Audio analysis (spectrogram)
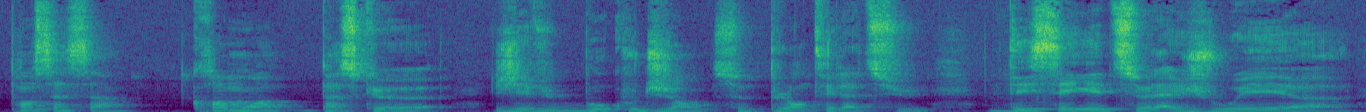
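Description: A man from France talks straight to the listener in a chatty, direct monologue. His voice sits at an ordinary middle pitch. The room around him echoes noticeably. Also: unhurried. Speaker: podcast host. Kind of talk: casual advice monologue.

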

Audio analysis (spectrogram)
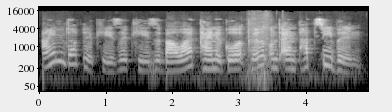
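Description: A text-to-speech female voice reading out translated text in an even, synthetic way. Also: lowish voice, slow. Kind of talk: flat machine readout of translated text.

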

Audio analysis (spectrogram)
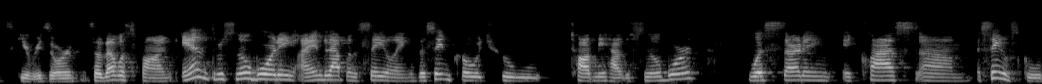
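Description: A woman in her late twenties from Russia with a Russian accent, a guest telling stories in a relaxed way with many fillers. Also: lowish voice, dull audio. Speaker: guest, company founder. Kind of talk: interview answers.

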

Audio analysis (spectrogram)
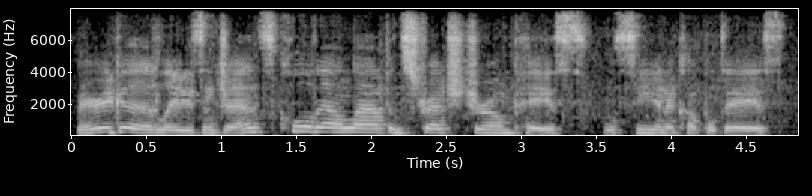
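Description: A woman voicing a loud, foul-mouthed, demanding old combat trainer who barks commands in an audiobook. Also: mid-range voice, a little fast, highs cut off, a little hiss or hum, lightly acted. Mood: commanding. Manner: barking commands. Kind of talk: acted audiobook dialogue.

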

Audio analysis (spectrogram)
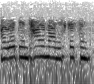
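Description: A high-pitched, prim and insistent secretary played by a woman in an old radio drama. She speaks with urgent emphasis and is easily agitated. The recording is old and clearly noisy. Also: flat delivery, moderate pace, muffled recording, natural voice.

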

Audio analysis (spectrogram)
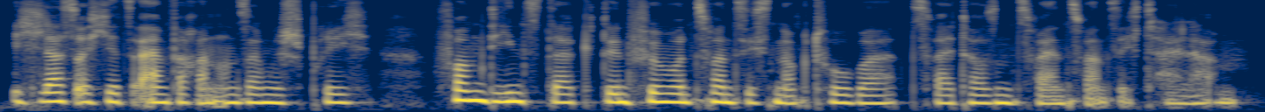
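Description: A woman's voice: on the low side, level tone, brisk, creaky, mellow, no echo, studio quality. A woman hosting a podcast, chatty and eager, openly a little nervous as she introduces her guest. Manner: chatty, admits being nervous, effusive. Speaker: podcast host. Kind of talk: conversational podcast interview.

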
